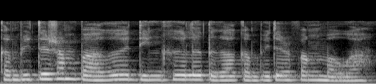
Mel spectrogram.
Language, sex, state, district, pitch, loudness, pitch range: Wancho, female, Arunachal Pradesh, Longding, 205 Hz, -15 LUFS, 190-220 Hz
